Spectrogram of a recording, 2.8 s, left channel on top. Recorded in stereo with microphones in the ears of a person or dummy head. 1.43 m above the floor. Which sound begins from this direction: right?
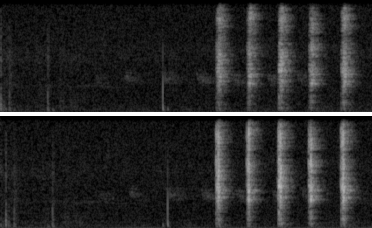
Ticking, at 1.6 s.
